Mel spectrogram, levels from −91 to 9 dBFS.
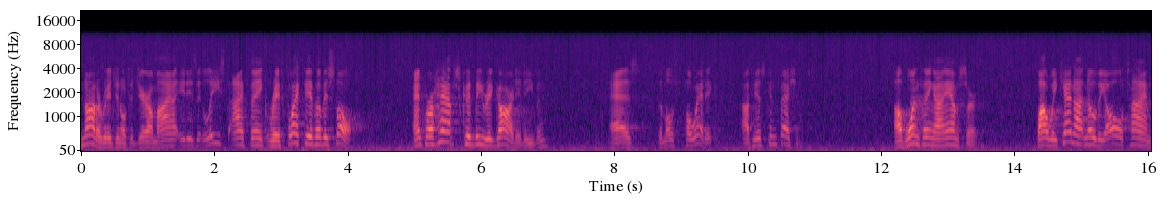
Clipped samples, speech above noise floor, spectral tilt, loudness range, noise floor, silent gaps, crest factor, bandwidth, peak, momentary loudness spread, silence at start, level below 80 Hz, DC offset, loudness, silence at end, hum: under 0.1%; 21 dB; -3.5 dB/octave; 9 LU; -50 dBFS; none; 22 dB; 11.5 kHz; -8 dBFS; 23 LU; 0 s; -56 dBFS; under 0.1%; -29 LUFS; 0 s; 60 Hz at -60 dBFS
